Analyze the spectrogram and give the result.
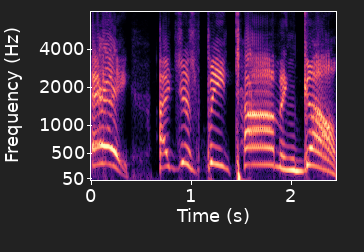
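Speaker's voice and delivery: very high, slow, drawn-out bragging gloating yell. Speaker retells calling out to his golf opponent's buddies after winning: retelling a scream. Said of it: "I'm screaming out to all his buddies".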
